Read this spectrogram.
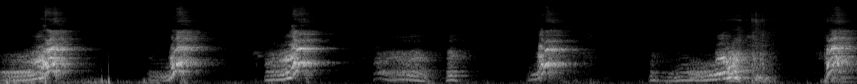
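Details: Cocker Spaniel tussling with a washing tablet box, giving about seven gruff barks in under nine seconds with irregular gaps. Some are drawn out into lower, rasping growls before rising again. Nothing else is clearly heard.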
